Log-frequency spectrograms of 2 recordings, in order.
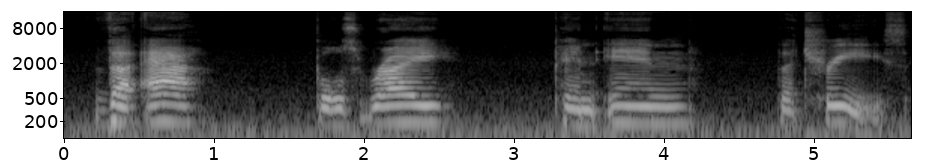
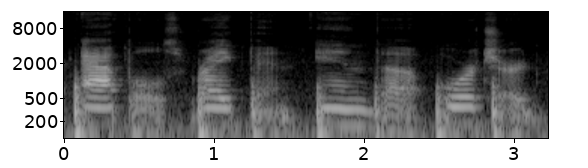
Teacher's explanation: I'm turning that all into iambs where it's unstressed, stressed.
